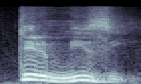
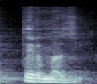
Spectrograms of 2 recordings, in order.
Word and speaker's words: तिरमिज: तरमज, तुरमुज, तरमिज, तिरमिज, 4 pronunciation है इसके। मेरी बात आप समझ गए। और ज्यादा फसी जो है वो तिरमिजी है, तिरमिज है।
